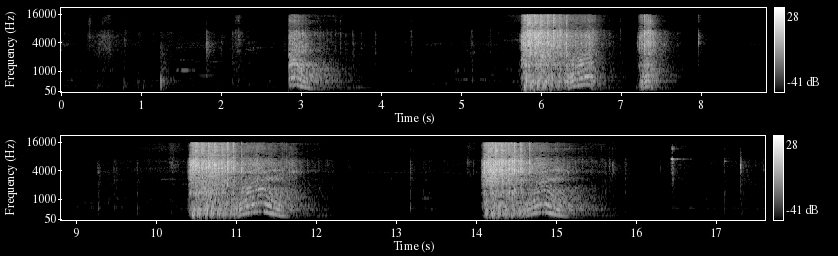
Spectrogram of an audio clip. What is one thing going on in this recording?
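Metal parts clink against an engine.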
